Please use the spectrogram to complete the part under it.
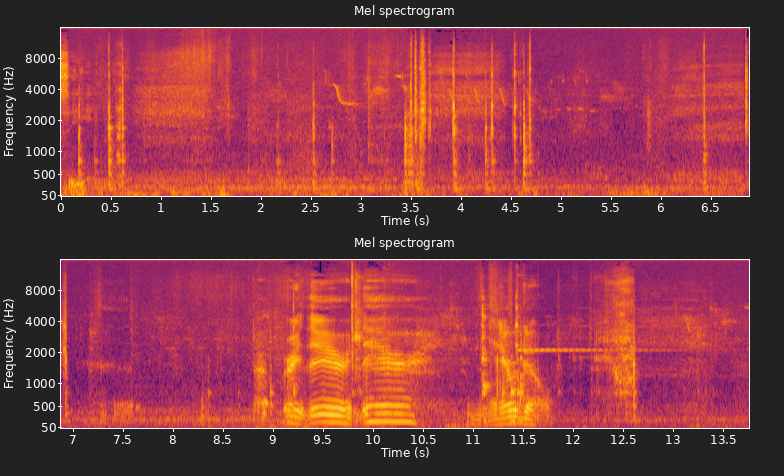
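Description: Metal tools scrape and click against a metal ring.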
